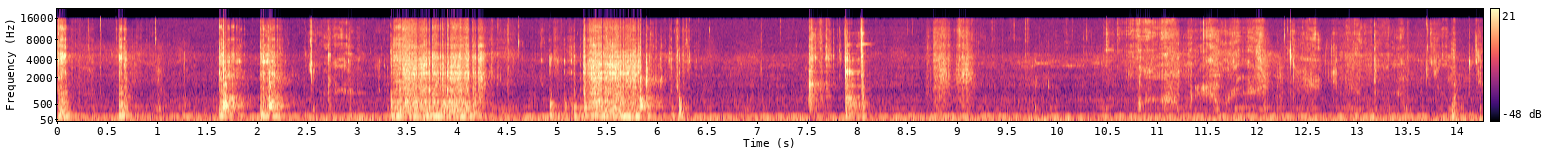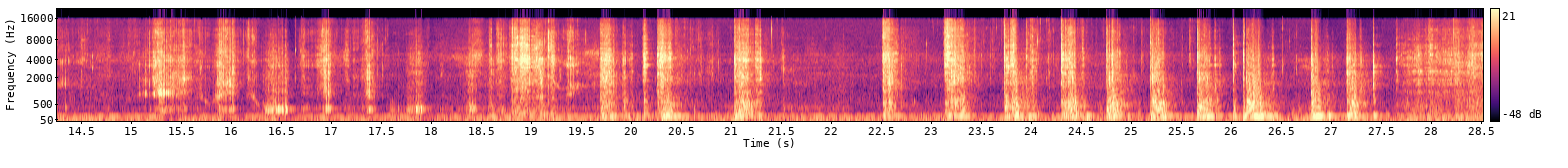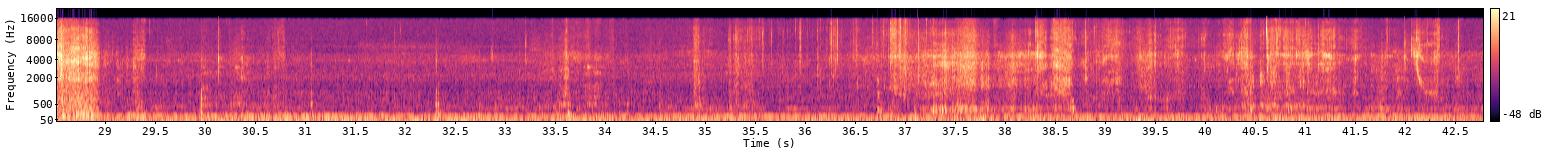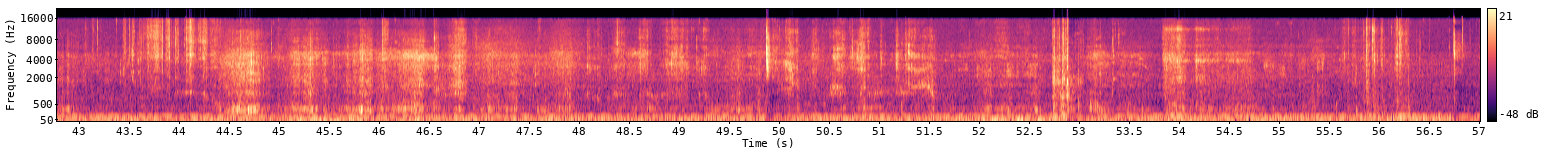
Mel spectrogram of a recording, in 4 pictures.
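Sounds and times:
steady low hum: 0:00.0 - 0:57.0
metal spoon scraping frost: 0:01.7 - 0:06.4, 0:08.7 - 0:21.7, 0:27.6 - 0:29.4, 0:34.8 - 0:55.2.

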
